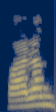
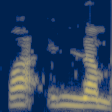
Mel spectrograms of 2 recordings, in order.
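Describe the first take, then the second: First: The n sound is dropped and merged. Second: The n sound is clearly pronounced. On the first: "नून को ड्रॉप कर देते हैं" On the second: "ये असल में पा इन लम"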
